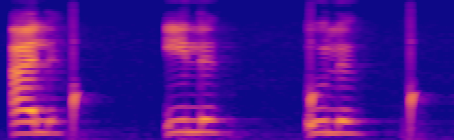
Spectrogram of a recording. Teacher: जब लाम साकिन होता है तो हम इसकी अदायगी करते हुए टाइम कम देते हैं और जल्दी से गुजर जाते हैं जिसकी वजह से कलकल की आवाज पैदा हो जाती है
